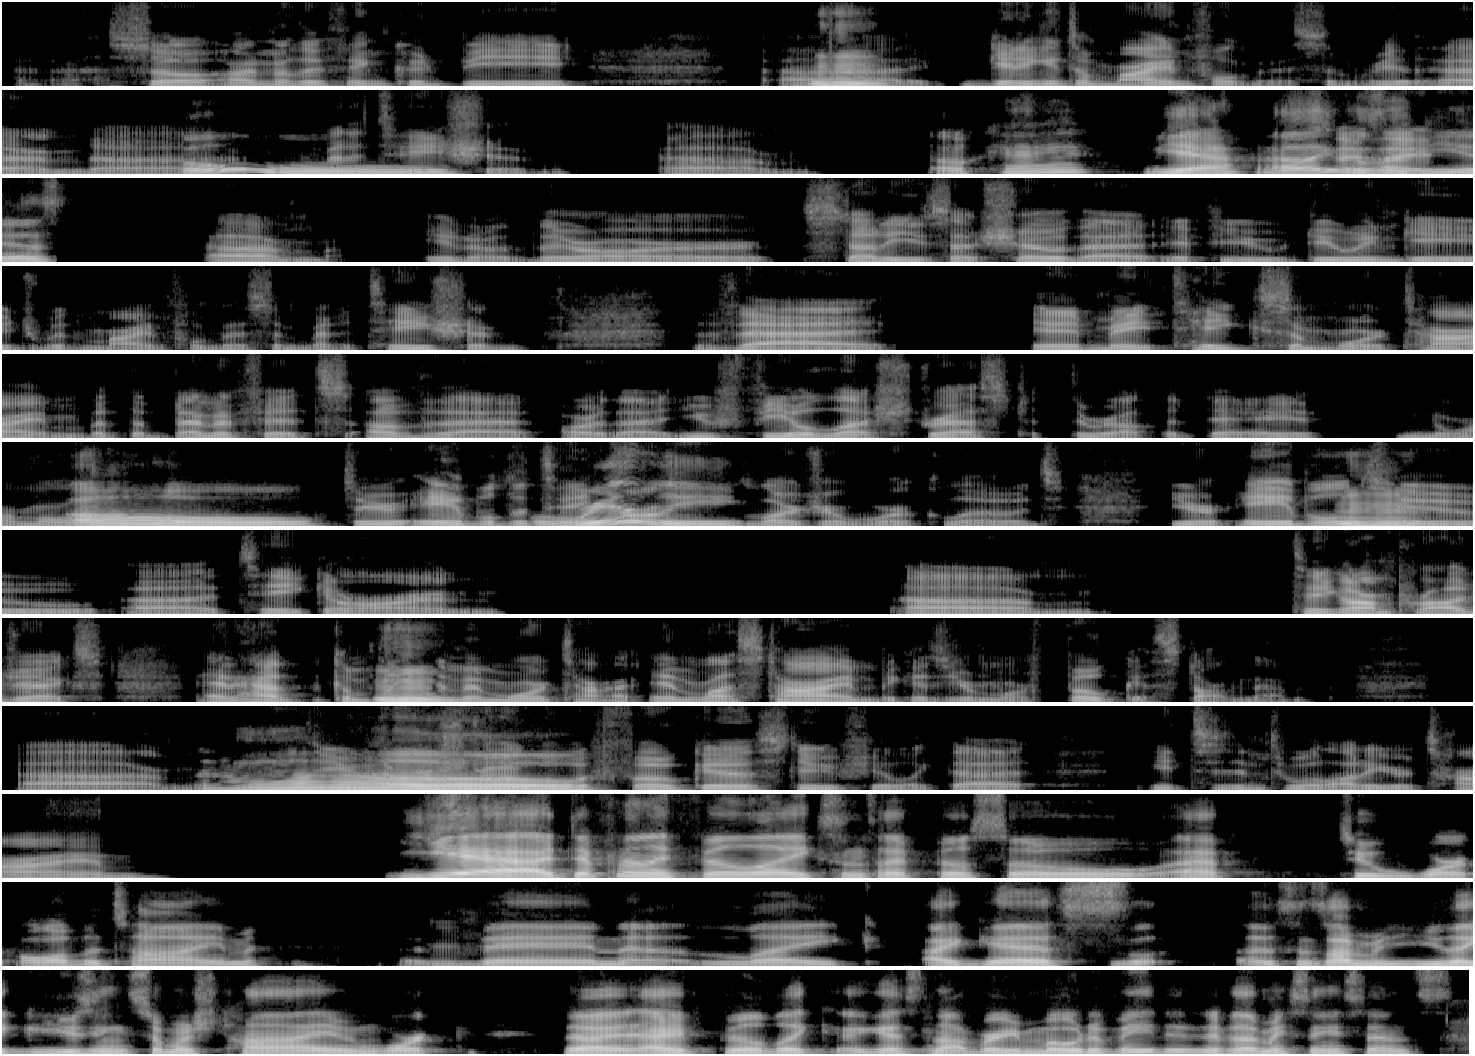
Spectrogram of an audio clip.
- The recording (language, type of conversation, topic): English, advice, How can I manage stress while balancing work and home responsibilities?
- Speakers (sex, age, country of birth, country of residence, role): male, 20-24, United States, United States, user; male, 25-29, United States, United States, advisor
- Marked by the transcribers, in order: drawn out: "Oh"; drawn out: "Oh"; other background noise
